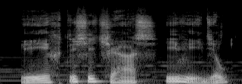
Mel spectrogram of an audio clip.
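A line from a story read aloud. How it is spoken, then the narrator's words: Calm. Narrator (Russian): спокойно сказал Гэндальф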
